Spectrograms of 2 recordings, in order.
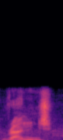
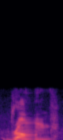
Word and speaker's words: rung: the word Rong here you had said run it is rung with a G sound like gold rung yeah rung good good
